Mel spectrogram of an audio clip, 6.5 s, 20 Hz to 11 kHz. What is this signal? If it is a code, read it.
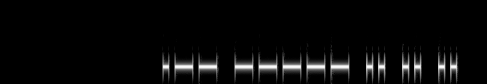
Morse code, heard as a keyed tone, about 15 wpm, 700 Hz. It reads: W0III
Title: USA Call Signs - 5 Characters - Repeated 3x - 15wpm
